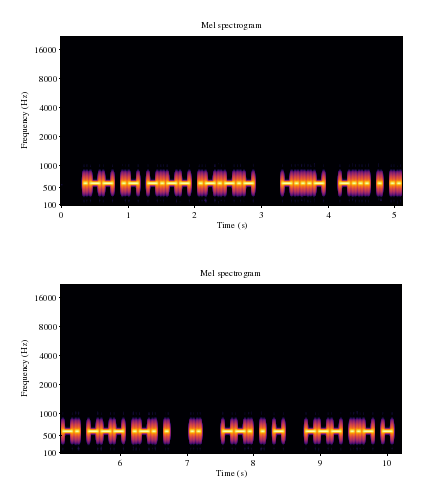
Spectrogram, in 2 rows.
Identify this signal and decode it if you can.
Morse code, heard as a keyed tone, about 25 wpm, 600 Hz. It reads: WAY. <BT> BEFORE I GET OUT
